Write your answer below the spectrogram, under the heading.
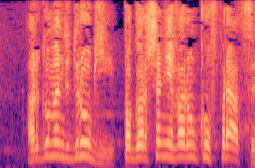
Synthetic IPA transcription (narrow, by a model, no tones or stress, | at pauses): aɾɡumɛnd̪ːɾuɡʲipɔɡɔɾʂɛɲɛvaɾuŋkufpɾat̪sɘ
